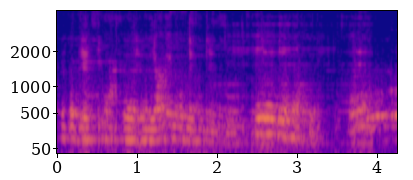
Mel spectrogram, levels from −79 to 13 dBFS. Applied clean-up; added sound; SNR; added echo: neural separator model SepFormer DNS4.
